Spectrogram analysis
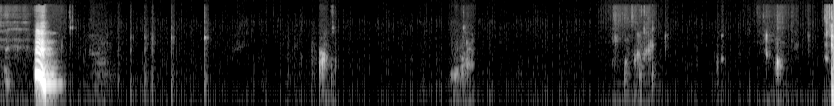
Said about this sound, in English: I'm going to have a sip of drink while Robert retypes his question in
